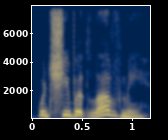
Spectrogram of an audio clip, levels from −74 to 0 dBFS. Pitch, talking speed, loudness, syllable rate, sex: 235 Hz, 255 wpm, -15 LUFS, 4.7 syllables/s, female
